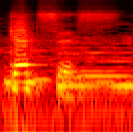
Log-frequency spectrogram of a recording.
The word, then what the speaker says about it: Ghetsis: Ghetsis. That's how you pronounce the name.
